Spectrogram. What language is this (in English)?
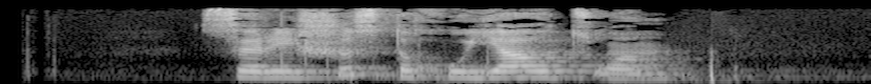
Abkhazian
